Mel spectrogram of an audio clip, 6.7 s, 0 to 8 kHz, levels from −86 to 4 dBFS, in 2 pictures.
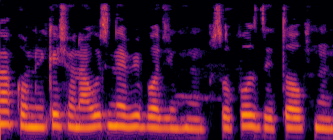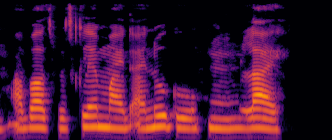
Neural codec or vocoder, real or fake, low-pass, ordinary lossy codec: none; real; 7.2 kHz; none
